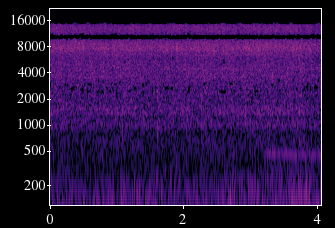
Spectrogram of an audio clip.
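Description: Chicken thighs searing in hot oil in a deep pan, a steady high sizzle as the second side browns.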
